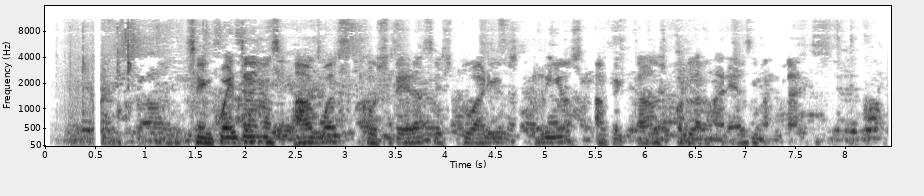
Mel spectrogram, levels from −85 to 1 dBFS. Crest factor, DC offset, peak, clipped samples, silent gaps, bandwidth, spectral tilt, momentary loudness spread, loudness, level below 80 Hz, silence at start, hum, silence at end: 18 dB; under 0.1%; -2 dBFS; under 0.1%; none; 11.5 kHz; -5.5 dB/octave; 13 LU; -21 LUFS; -48 dBFS; 0.2 s; none; 0 s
